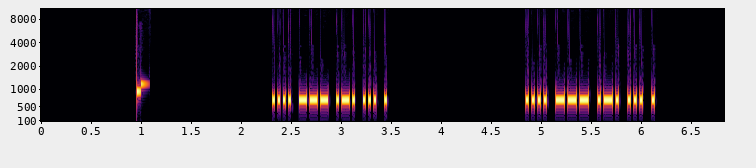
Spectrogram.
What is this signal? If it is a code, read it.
Morse code, heard as a keyed tone, about 37 wpm, 700 Hz. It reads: HORSE HORSE
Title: Speed-Racing Top 500 Words 30wpm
